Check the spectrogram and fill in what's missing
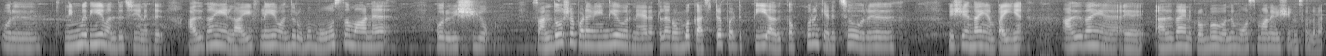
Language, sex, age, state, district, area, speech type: Tamil, female, 30-45, Tamil Nadu, Mayiladuthurai, rural, spontaneous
